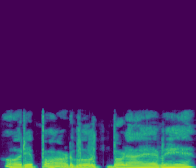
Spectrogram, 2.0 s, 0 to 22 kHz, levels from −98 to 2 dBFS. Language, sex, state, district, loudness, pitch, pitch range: Hindi, male, Chhattisgarh, Korba, -12 LUFS, 145 Hz, 145-160 Hz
